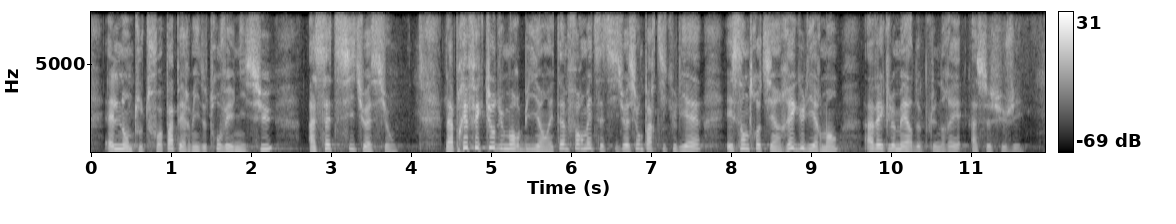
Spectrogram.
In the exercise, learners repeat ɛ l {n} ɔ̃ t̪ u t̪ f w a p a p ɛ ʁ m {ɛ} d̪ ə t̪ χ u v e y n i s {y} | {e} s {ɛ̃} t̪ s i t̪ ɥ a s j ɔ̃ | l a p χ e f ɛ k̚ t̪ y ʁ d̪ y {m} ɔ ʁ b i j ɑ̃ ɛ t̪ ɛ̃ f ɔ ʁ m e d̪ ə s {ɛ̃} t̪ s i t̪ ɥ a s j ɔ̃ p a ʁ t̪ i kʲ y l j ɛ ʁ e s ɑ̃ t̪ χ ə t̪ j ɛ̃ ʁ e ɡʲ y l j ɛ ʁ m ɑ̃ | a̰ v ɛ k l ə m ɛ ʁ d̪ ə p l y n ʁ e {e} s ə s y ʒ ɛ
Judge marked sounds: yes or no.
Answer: yes, no, yes, no, no, yes, no, no

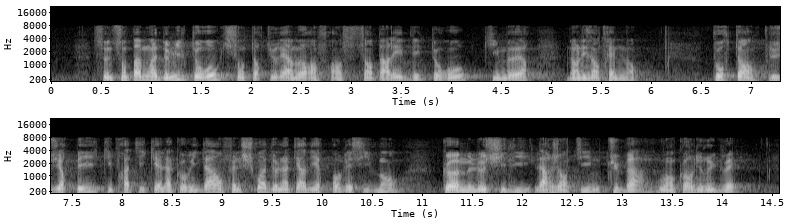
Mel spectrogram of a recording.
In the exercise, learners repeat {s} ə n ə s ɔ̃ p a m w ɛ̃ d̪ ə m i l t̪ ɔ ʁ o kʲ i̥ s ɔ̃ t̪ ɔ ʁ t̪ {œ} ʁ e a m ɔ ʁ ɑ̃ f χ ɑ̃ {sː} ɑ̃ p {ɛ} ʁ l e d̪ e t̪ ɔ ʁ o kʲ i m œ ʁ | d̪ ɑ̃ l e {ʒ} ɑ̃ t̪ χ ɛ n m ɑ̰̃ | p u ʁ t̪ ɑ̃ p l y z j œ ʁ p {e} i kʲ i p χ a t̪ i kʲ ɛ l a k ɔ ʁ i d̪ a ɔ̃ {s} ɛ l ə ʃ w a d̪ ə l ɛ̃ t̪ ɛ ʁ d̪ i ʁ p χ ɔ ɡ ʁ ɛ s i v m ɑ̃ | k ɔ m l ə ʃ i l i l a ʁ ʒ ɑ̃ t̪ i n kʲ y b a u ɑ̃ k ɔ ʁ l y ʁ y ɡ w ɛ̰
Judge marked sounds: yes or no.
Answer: yes, no, yes, no, no, yes, no

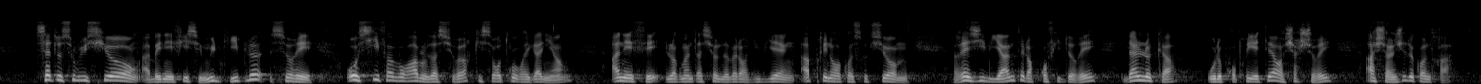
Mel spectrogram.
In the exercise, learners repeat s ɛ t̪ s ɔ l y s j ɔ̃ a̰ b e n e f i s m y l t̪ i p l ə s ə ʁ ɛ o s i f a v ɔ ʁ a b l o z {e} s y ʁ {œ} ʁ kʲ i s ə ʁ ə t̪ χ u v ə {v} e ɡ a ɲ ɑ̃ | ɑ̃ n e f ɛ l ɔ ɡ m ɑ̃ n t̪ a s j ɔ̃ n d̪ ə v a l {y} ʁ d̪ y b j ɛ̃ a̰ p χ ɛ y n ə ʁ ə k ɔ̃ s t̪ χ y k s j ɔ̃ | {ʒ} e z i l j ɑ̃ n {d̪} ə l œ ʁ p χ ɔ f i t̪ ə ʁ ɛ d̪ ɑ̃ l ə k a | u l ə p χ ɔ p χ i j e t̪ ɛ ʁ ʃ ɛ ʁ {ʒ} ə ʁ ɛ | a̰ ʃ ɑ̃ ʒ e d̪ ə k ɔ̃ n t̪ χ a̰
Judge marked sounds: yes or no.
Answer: no, yes, no, no, no, no, no

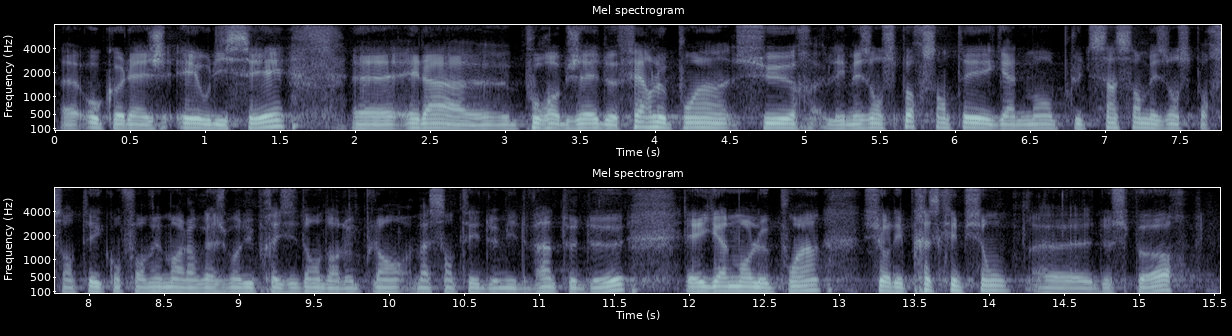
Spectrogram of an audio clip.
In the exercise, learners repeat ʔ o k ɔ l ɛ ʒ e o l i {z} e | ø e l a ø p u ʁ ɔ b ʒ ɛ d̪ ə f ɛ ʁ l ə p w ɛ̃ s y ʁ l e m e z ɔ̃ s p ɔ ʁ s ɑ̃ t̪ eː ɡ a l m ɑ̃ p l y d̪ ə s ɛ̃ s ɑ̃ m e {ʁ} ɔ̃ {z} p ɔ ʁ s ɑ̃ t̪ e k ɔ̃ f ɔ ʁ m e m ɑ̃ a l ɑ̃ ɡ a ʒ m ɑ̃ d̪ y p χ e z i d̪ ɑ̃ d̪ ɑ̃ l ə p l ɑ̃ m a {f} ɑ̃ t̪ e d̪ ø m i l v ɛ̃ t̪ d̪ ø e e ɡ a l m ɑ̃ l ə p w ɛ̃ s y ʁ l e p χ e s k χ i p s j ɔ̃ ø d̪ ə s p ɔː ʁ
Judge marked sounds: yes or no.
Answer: no, no, no, no

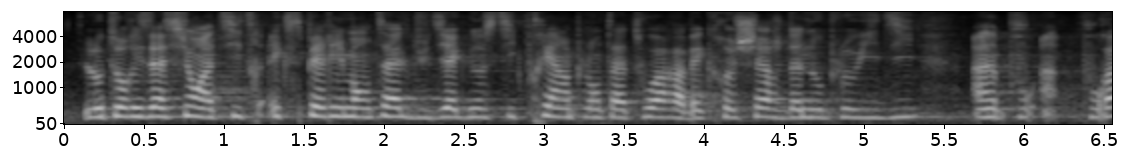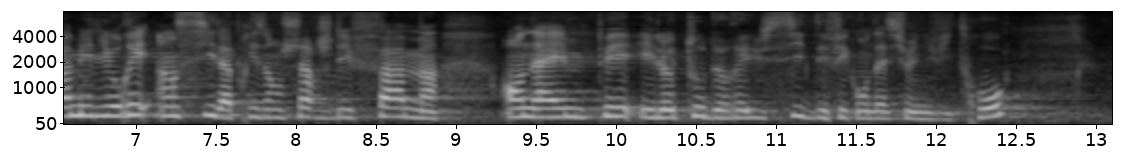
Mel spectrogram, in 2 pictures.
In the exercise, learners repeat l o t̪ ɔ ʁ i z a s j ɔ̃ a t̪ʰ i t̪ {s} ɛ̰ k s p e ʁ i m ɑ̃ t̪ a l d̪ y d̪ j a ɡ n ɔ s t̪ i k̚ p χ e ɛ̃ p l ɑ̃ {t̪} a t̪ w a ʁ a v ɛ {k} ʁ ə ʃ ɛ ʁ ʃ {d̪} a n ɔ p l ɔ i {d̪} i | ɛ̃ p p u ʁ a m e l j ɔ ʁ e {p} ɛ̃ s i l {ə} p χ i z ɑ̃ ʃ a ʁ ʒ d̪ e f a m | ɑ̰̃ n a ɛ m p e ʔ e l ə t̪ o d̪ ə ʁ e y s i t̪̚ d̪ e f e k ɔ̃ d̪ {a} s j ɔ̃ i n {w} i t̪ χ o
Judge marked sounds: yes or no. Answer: no, yes, yes, yes, yes, no, no, yes, no

